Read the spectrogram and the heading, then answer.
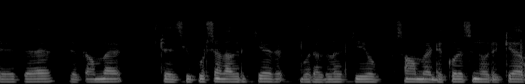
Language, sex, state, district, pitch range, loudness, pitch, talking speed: Rajasthani, male, Rajasthan, Churu, 120-130 Hz, -43 LUFS, 125 Hz, 230 wpm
